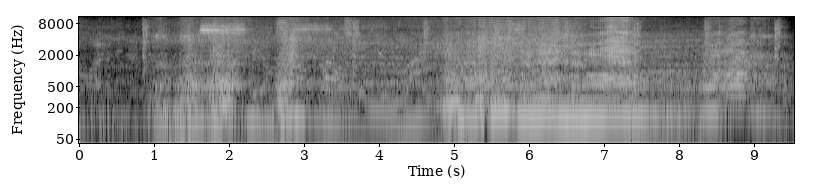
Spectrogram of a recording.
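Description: A rally car engine revs loudly, rising and falling in pitch as it pulls away.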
